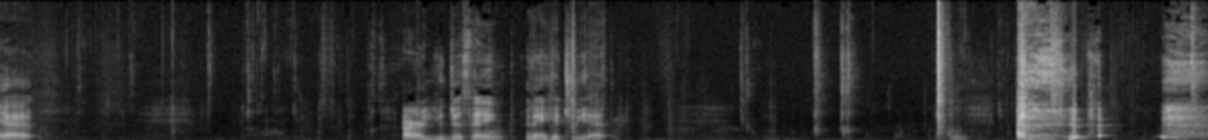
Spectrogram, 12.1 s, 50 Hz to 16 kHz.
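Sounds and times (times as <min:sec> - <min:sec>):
chewing chicken wings: 0:00.6 - 0:04.0.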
